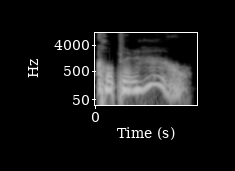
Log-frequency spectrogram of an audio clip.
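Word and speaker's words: København: Like some people say Copenhagen. People are familiar with it, but in Copenhagen, they don't say that. They say Copenhagen.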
